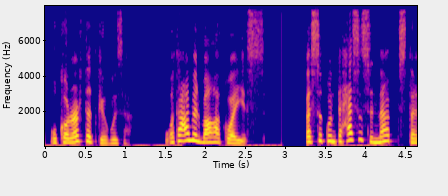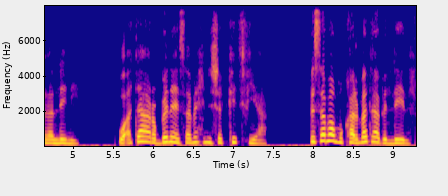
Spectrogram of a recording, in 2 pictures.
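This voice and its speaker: A patient, tender young husband speaking Egyptian Arabic in an earnest, soft way, as a woman reading the story puts him on. His lines come quick and high-pitched, with a dry, close sound. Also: no room sound, close to an everyday voice.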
